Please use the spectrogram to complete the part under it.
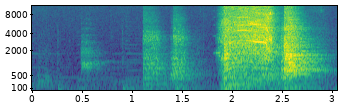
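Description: A power drill drives the bottom bolts of a Whirlpool dryer, with several short whirring bursts, the last two loudest and closest.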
